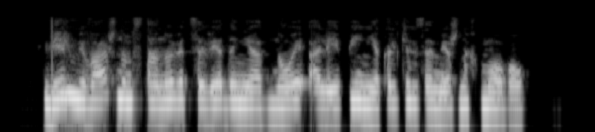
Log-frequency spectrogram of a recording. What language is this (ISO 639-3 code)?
bel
